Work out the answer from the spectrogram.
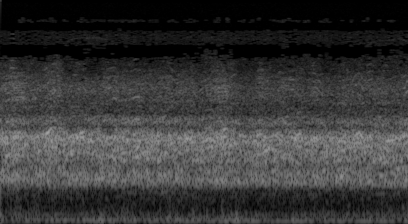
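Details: Short stretch of a Snow Goose flock in flight over the Eastern Shore: a dense, steady clamour of overlapping honks with a soft low rumble beneath.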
